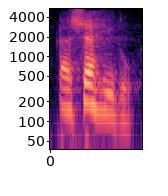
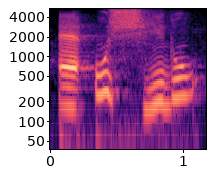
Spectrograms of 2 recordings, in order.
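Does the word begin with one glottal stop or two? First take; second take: one; two. First: The word begins with a single glottal stop. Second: The word begins with two glottal stops. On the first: The speaker calls it wrong. "ورش ما يقولش أشهدوا" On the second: The speaker calls it right. "ورش بيحط همزة مضمومة بعد الهمزة المفتوحة"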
